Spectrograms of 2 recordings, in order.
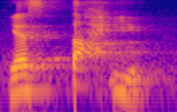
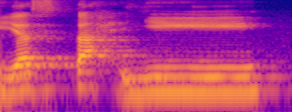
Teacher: اور تو اس لیے وقف کی حالت میں بھی ایسا نہیں کہ کھڑی زیر ہے تو اس کو ساکن کر دیا جائے، یستحیی ایسا نہیں، بلکہ یستحیی اشباع کے ساتھ کھینچ کر پڑھا جائے گا، حرف مد ادا کیا جائے گا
